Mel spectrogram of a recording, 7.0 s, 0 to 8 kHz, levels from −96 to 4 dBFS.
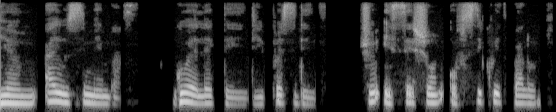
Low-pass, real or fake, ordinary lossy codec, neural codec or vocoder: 7.2 kHz; real; none; none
